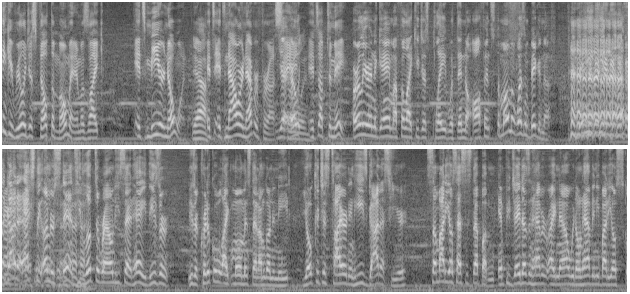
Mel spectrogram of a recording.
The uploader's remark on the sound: live from the Winner's Lounge inside a very poppin DNVR bar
